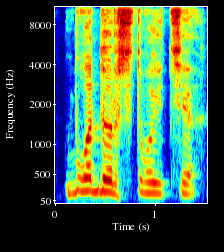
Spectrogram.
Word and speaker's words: Бодрствуйте: it's pronounced, in fact, with some sort of schwa, somewhere there in between. Бодрствуйте.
